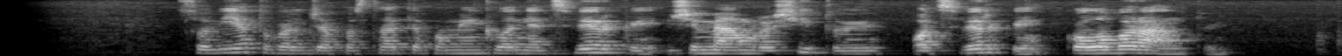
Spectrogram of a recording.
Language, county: Lithuanian, Klaipėda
